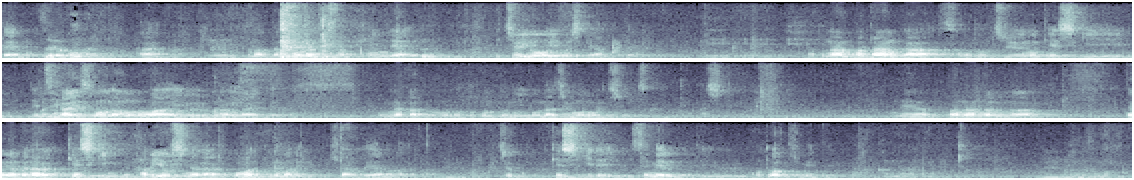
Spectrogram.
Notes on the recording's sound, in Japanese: 会場：金沢美術工芸大学 展示室。第7回AGAIN-ST「OUTBOUNDー彫刻シンポジウム外伝」のトークイベントの録音です。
